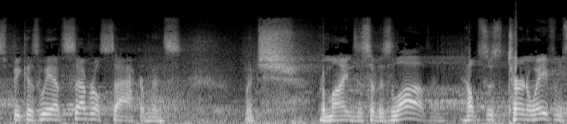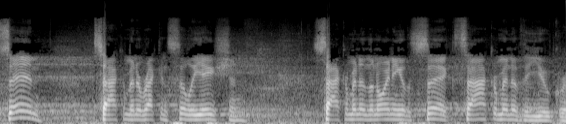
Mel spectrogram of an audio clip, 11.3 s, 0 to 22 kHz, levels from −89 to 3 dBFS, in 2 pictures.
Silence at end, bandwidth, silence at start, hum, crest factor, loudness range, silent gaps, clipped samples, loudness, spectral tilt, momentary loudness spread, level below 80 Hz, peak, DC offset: 0 s; 12 kHz; 0 s; none; 18 dB; 2 LU; none; under 0.1%; -17 LUFS; -6 dB/octave; 13 LU; -34 dBFS; 0 dBFS; under 0.1%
